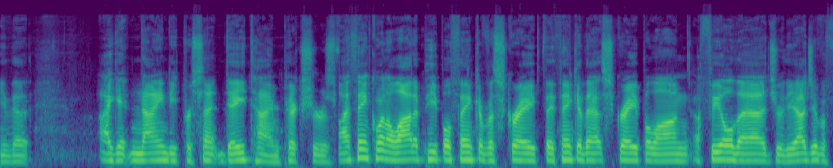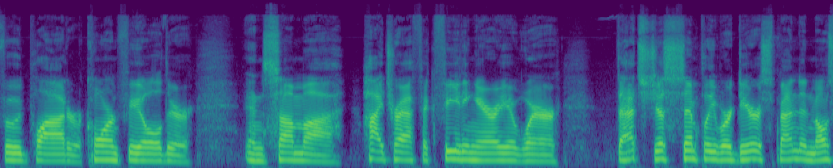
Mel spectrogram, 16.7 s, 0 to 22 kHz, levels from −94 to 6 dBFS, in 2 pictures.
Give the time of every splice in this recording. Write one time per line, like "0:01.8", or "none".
0:03.4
